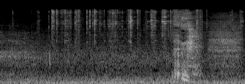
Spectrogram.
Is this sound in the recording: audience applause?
no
